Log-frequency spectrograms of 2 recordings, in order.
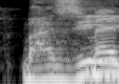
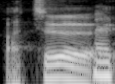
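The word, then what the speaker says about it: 八字: kita juga sudah sudah sering menyebutnya dengan bazi gitu ya padahal dibacanya adalah pace ya itu adalah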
